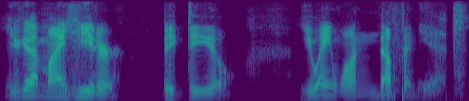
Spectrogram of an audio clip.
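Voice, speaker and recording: An actor playing a hard-boiled, blustering and rather dim private detective, talking tough slang in a comic noir staged reading. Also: male voice, lowish voice, big pitch swings, slow pace, a bit bright, no room sound, lo-fi sound, exaggerated voice. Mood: grudging swagger.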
